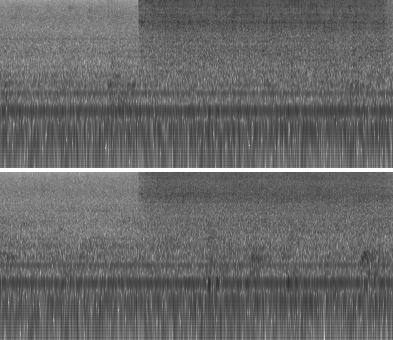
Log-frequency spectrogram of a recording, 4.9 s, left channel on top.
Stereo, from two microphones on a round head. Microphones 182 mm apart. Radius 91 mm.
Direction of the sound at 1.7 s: 30° left (ahead or behind).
